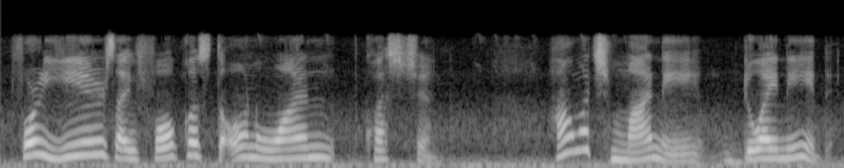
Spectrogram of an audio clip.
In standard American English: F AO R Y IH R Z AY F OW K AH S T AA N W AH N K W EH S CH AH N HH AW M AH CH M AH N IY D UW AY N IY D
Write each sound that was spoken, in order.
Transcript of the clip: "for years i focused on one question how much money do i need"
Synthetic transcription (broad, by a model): F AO R Y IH R S AY F OW K AH S T AA N W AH N K W EH S CH AH N HH AW M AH CH M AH N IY D UW AY N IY D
